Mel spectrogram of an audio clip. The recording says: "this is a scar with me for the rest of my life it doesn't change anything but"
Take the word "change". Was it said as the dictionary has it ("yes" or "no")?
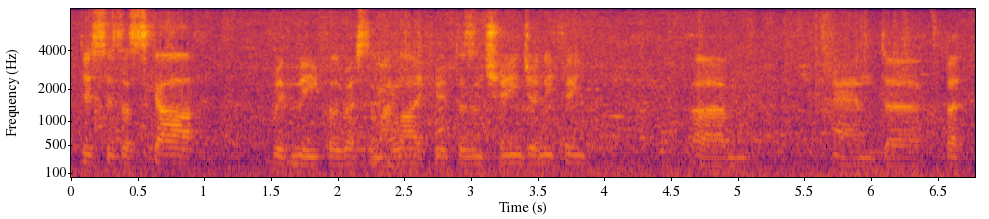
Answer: yes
